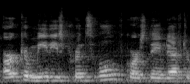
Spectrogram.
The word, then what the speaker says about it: Archimedes: not like, How do you pronounce that? Archimedes.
